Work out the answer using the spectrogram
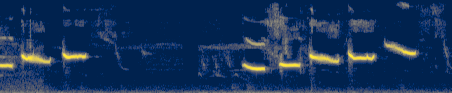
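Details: Seedeater (caboclinho) giving pure, high whistled notes in two bursts separated by a short silence. Each note is level or gently falling, and the later phrase runs five notes in quick succession.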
